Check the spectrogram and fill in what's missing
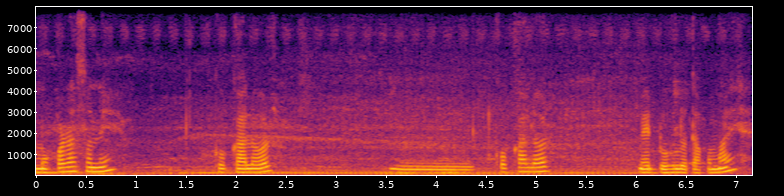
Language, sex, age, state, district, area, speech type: Assamese, female, 45-60, Assam, Goalpara, urban, spontaneous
